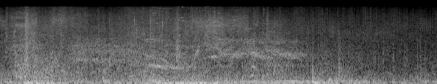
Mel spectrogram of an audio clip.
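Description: Crackling electric zaps burst and sizzle.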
